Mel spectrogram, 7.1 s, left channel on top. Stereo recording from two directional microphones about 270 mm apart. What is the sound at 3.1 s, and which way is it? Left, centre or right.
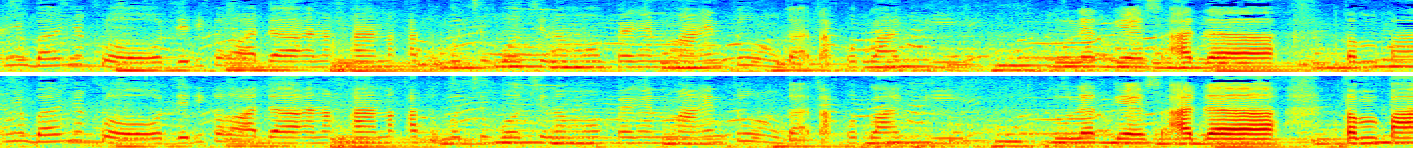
A woman's voice, centre.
